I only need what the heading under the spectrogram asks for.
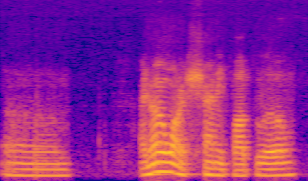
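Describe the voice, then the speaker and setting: The recording has a tinny, phone-like quality as a man in his twenties talks casually to viewers while playing a game. He speaks on the low side at a measured pace, rambling and laid-back, with frequent slang and restarts.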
